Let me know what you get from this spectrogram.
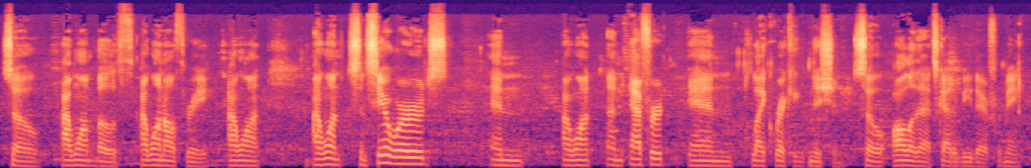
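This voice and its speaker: Mid-pitched man, halting but emphatic. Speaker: podcast panelist. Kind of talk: casual group chat.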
